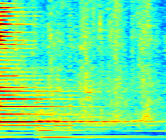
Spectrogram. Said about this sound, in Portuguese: Alguém pode aplaudir ao Senhor bem forte por essa palavra.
